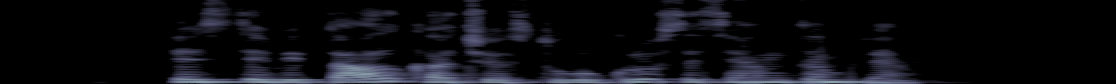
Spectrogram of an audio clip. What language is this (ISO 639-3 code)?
ron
